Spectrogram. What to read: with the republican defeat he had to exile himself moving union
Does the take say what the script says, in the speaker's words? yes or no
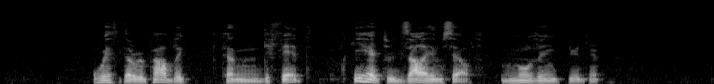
yes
